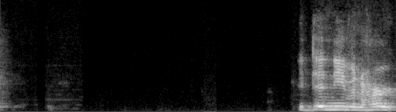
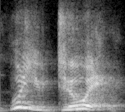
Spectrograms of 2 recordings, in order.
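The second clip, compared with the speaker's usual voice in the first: mock startled demand; 7 semitones higher, 5 dB louder than usual. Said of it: "He says".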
